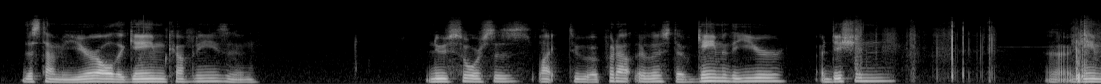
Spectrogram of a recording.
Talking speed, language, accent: 140 wpm, English, American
